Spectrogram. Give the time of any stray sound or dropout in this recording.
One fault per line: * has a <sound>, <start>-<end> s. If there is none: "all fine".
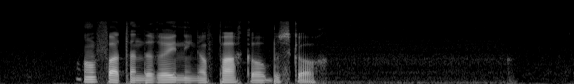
all fine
